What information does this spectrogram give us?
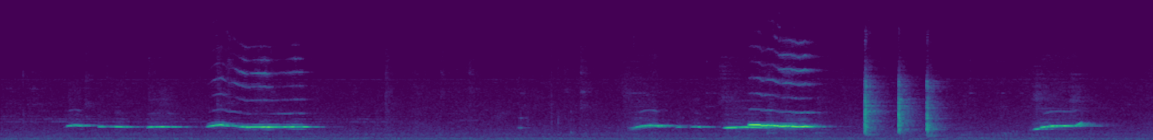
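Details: Pet ringneck parrot indoors giving clear, slightly wavering whistles in short phrases, some held and bending upward, plus a few sharp clicks, with pauses between. A person says "me too" before and after.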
